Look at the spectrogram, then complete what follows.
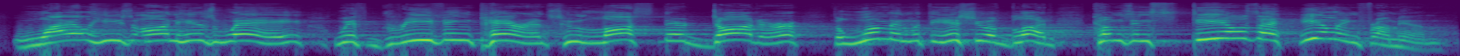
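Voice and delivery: loud, high, driving sermon voice; a pastor at full volume building to a peak; preaching at full force. Acted. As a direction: preach it out over the whole room. Preaching to the congregation.

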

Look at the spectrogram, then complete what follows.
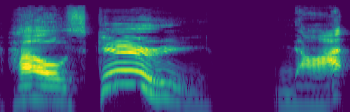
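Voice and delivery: slow, loud mocking moo; deadpan sarcasm; sarcastic cow. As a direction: drag out the scorn. Cow mocks mouse.

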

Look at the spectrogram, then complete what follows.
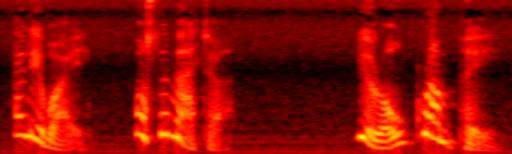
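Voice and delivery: a small chirpy creature; high snail voice. Acted. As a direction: snail teasing the grumpy dog. Brian the snail talking.

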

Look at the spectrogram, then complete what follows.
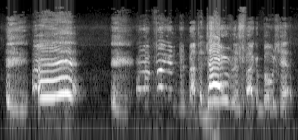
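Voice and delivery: very high, loud crying, words dragged out; real sobbing. Real, not acted. Husband breaking down over what wife told him, sobbing. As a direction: wail it through real tears.

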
